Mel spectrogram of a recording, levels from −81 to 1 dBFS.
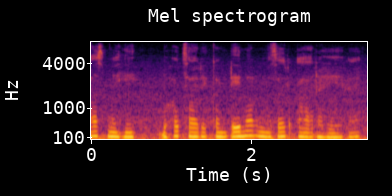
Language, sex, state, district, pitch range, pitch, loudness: Hindi, male, Gujarat, Valsad, 125-135 Hz, 130 Hz, -15 LUFS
